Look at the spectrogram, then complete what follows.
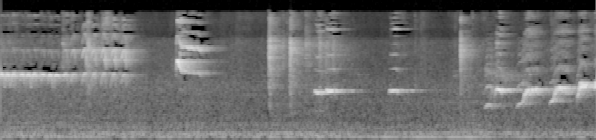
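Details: Hand-tamed white-rumped shama, contest singer, begins with a sustained high whistle, adds a few clipped notes and clicks, then closes with a quick climbing sequence of bright rising whistles.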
